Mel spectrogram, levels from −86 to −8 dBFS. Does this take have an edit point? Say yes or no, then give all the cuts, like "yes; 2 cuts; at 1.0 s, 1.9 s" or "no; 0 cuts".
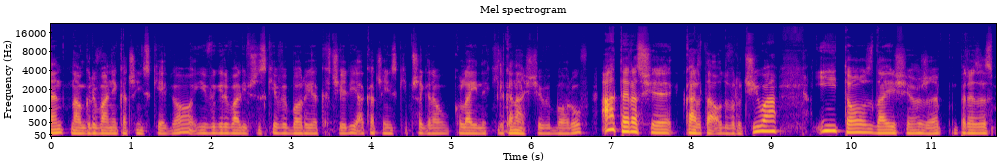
no; 0 cuts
